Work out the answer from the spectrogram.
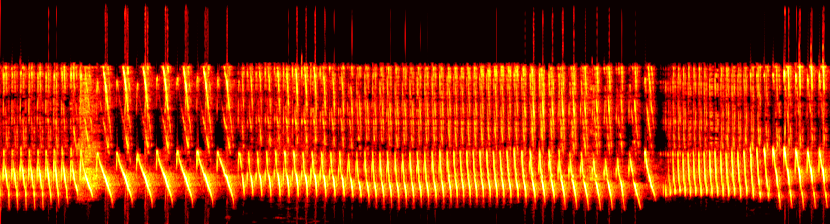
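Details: Canary song used to encourage other canaries into singing: fast repeated downslurred notes blending into a long, even, high rolling trill, then a slightly lower rapid trill.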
